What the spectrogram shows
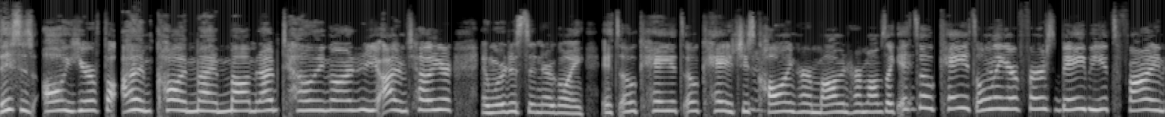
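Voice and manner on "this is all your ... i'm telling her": crying, blaming, tearful yelling outburst. Retelling a woman yelling at her husband, imitating a woman crying and yelling. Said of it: "cried and was yelling at her husband".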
